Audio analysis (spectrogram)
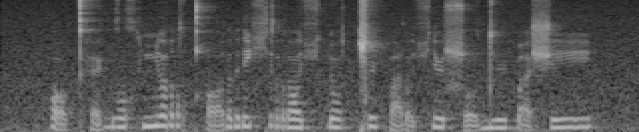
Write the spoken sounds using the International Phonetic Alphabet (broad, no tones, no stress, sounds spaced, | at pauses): ɔ̰ kʰ ɛ̰ ɡ o x ɲ ɔ r qʰ ɔ̰ r i ç r ɔ ç ɗ o ǀ y p a̰ ɾ ɔ̰ ç ɾ y ɬ o̰ d y ɓ a̰ ʃ i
